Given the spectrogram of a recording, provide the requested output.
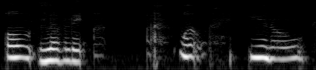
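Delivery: high, sing-song imitation; mock sugary lady. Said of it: "And she's".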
